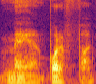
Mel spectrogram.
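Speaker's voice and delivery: unvoiced whispered realization; hushed regret; whispered dismay. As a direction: breathe it out in dismay. Whispered moment of clarity.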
